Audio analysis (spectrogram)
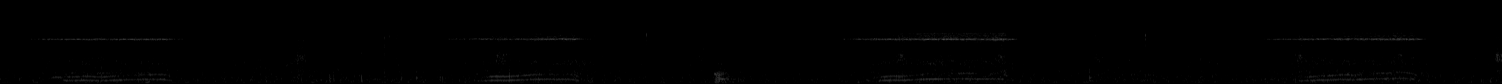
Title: Snoring can be a little annoying.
